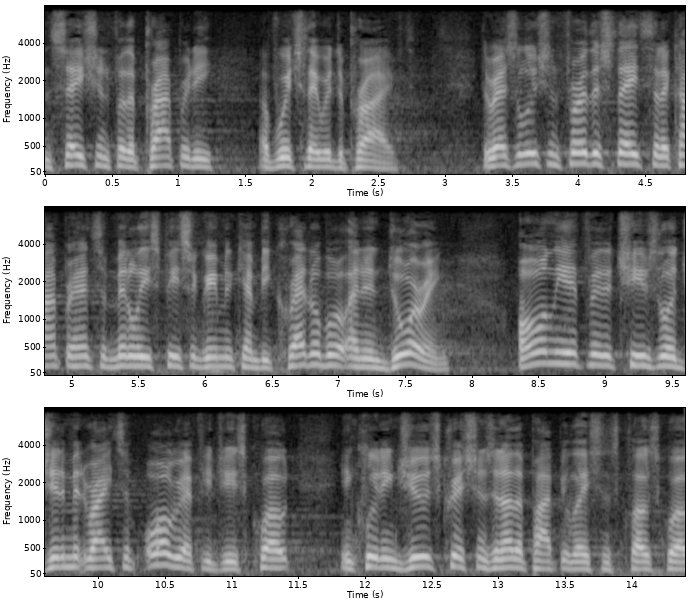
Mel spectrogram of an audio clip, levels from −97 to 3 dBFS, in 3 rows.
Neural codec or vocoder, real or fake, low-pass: none; real; 7.2 kHz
